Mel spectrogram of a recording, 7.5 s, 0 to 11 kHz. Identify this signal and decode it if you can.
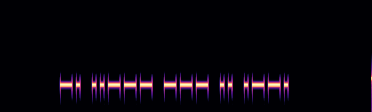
Morse code, heard as a keyed tone, about 15 wpm, 700 Hz. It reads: N2OIP
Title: USA Call Signs - 5 Characters - 4x Character Spacing - 15wpm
